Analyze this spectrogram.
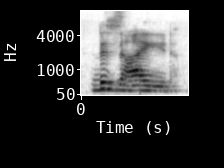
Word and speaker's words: decide: The next one is stress the last syllable. So in certain words, you can stress the last portion of that word, like require, decide. So when you speak it, make sure you do it correctly.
